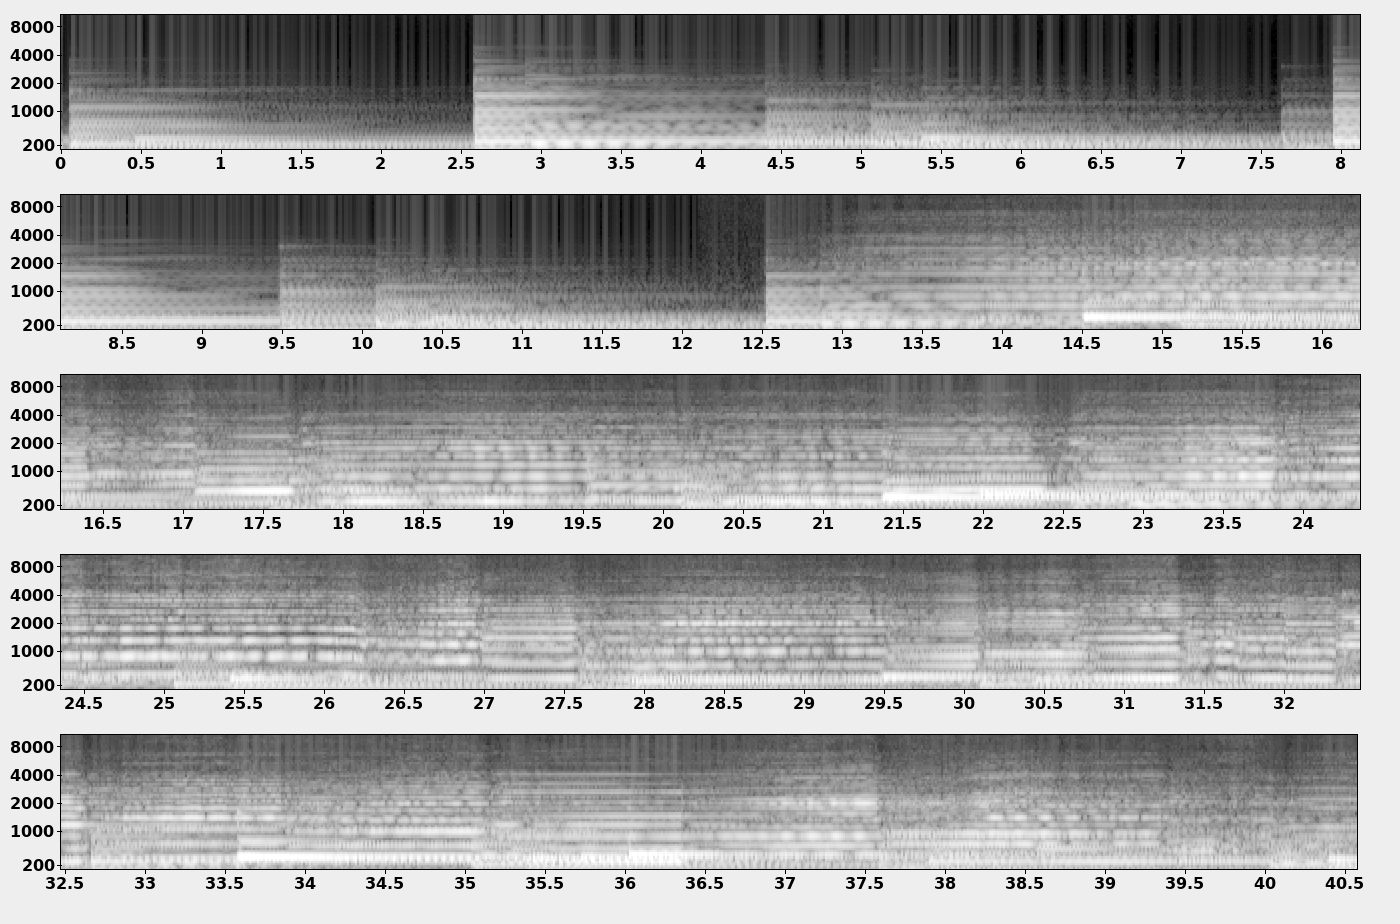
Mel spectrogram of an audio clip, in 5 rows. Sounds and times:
Violin, fiddle: 12.7s - 40.5s.

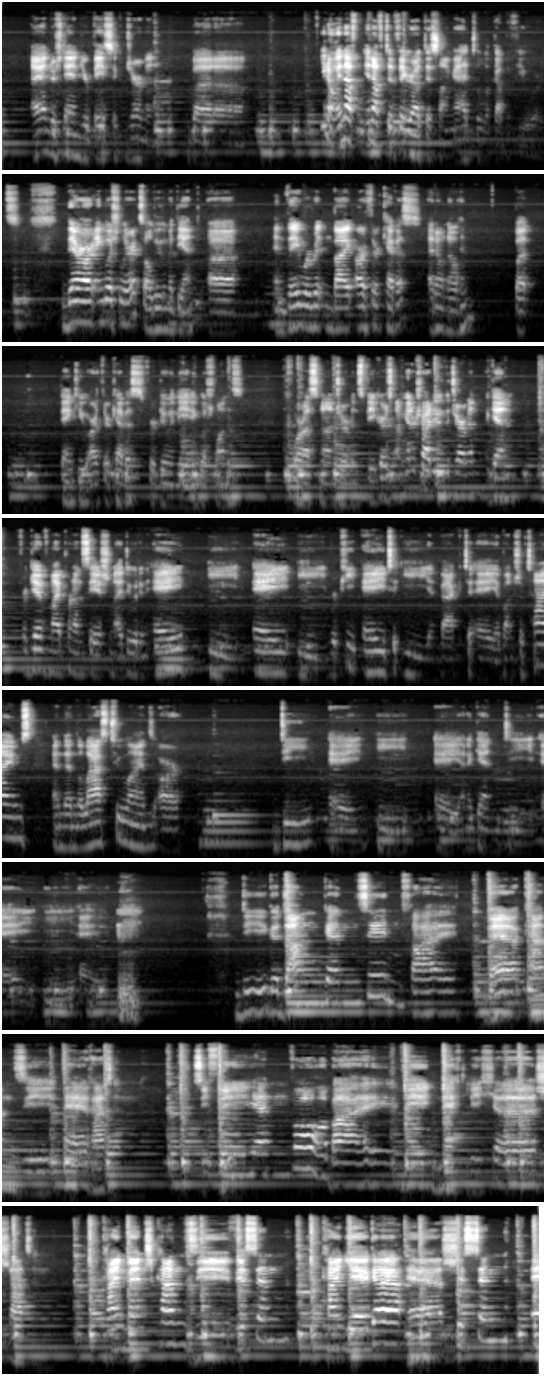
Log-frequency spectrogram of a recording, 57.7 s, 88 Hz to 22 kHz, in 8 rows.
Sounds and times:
Music: 0.0s - 8.8s, 14.6s - 23.0s, 23.7s - 24.8s, 31.6s - 38.2s, 39.6s - 47.2s, 48.0s - 57.7s
Speech: 0.4s - 3.2s, 4.3s - 13.5s, 15.3s - 17.6s, 18.3s - 21.2s, 22.0s - 31.3s, 32.6s - 38.0s, 39.3s - 45.1s, 46.0s - 51.1s, 52.0s - 57.7s.

